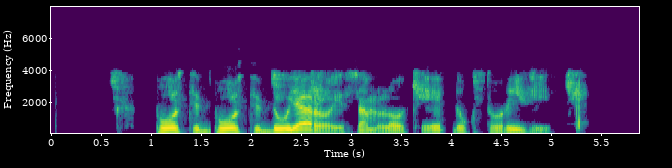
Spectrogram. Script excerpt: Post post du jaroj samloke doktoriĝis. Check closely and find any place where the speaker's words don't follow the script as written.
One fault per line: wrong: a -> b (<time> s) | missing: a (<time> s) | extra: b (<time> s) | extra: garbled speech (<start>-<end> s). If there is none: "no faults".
no faults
